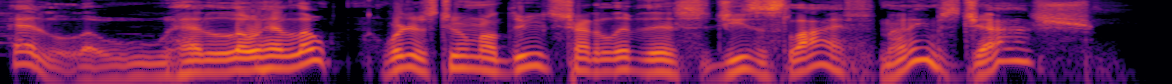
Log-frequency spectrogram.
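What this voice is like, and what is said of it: Deliberately deep radio-style voice. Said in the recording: “Your voice is sounding especially deep this morning ... radio mode ... that deep, sexy voice”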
